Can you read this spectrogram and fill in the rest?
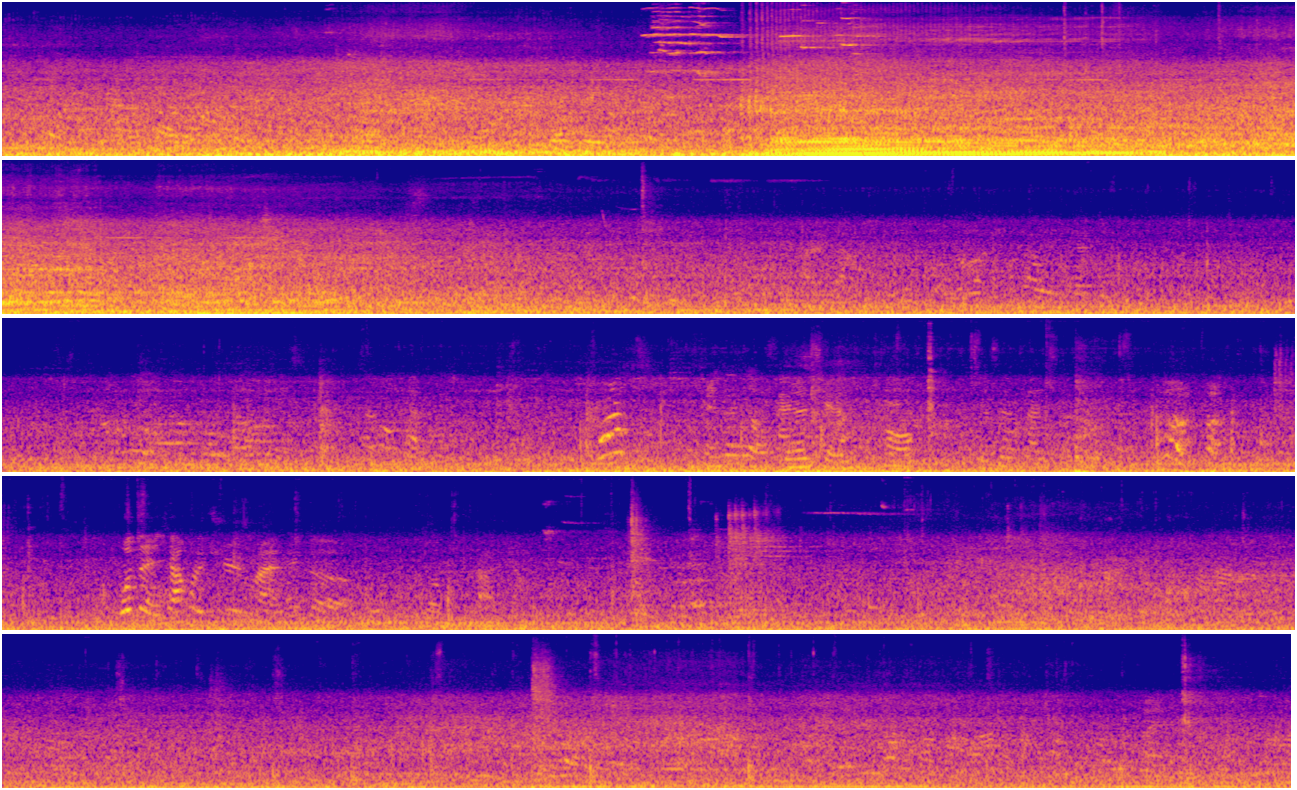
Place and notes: Tonghua St., Da’an Dist., Taipei City - walking in the Street
walking in the Street, Traffic noise, Sound of thunder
